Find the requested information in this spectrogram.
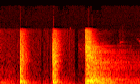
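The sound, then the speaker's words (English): Video-game sound effects during ship repairs, ending with a light bulb breaking: three hard, sharp knocks at an even pace, the last one louder with a longer ringing tail that fades slowly. “Let's do some repairs again.”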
